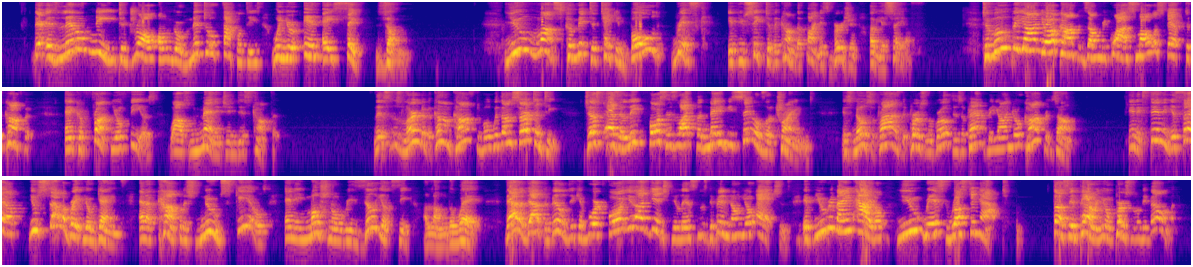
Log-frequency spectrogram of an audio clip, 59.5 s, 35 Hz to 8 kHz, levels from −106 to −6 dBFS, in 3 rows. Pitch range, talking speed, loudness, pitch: 205-305 Hz, 125 wpm, -24 LUFS, 250 Hz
